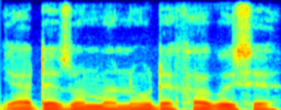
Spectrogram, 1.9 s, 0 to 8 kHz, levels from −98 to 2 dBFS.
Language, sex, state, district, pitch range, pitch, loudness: Assamese, male, Assam, Kamrup Metropolitan, 100-110 Hz, 105 Hz, -15 LUFS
